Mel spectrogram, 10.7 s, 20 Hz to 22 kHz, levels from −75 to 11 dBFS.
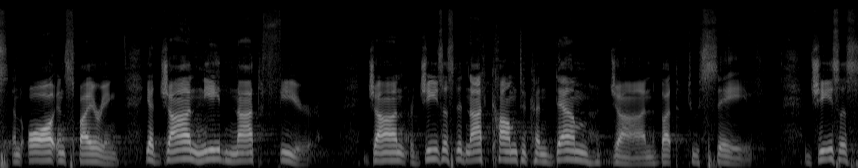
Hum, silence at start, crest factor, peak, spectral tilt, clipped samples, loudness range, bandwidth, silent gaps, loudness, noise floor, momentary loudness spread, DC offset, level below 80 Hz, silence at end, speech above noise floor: none; 0 s; 20 dB; -12 dBFS; -4 dB/octave; under 0.1%; 7 LU; 18 kHz; none; -31 LUFS; -63 dBFS; 14 LU; under 0.1%; -68 dBFS; 0 s; 32 dB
